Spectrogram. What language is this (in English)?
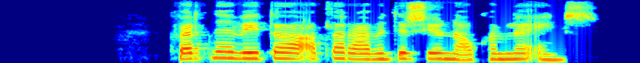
Icelandic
